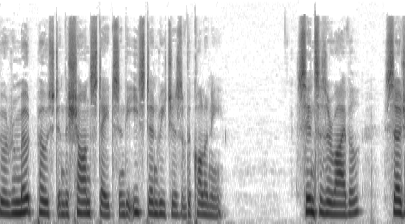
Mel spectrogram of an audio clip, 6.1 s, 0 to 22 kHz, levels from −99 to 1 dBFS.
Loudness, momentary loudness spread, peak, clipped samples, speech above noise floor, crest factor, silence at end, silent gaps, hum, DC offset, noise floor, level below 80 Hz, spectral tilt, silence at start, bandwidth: -22 LUFS; 10 LU; -6 dBFS; under 0.1%; 48 dB; 16 dB; 0 s; none; none; under 0.1%; -69 dBFS; -54 dBFS; -4.5 dB/octave; 0 s; 17 kHz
